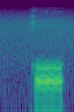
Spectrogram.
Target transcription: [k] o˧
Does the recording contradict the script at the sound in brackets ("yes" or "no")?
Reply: no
